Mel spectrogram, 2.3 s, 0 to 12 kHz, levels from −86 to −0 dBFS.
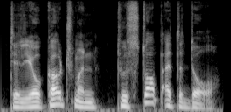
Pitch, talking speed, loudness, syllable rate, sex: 115 Hz, 210 wpm, -19 LUFS, 4.7 syllables/s, male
